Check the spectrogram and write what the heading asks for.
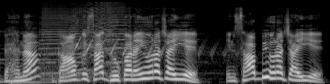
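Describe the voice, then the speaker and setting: A man dubbing a loud, mocking, scheming brother of the bride in a film. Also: high-pitched, very animated, fairly quick, over music. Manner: mocking, blustering, laughing. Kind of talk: Hindi film dub.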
